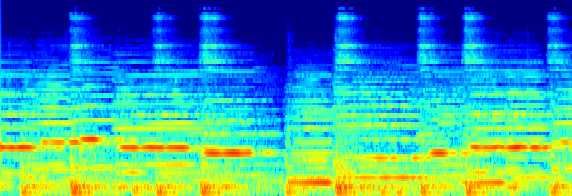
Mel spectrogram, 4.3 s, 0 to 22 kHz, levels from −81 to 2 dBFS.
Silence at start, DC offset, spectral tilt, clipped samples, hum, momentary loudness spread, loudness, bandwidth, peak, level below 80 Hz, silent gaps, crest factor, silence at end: 0 s; under 0.1%; -6 dB/octave; under 0.1%; none; 5 LU; -16 LUFS; 17.5 kHz; -2 dBFS; -34 dBFS; none; 14 dB; 0 s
